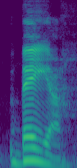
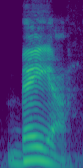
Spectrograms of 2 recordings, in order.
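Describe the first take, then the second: No difference in how they are said.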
